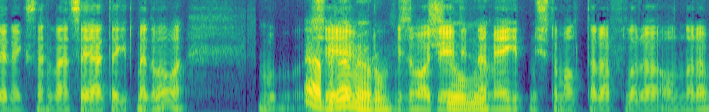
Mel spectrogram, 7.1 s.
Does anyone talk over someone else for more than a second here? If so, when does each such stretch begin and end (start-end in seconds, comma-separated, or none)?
3.0-4.9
